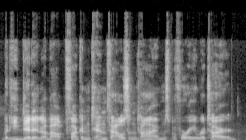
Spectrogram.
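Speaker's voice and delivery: ordinary delivery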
